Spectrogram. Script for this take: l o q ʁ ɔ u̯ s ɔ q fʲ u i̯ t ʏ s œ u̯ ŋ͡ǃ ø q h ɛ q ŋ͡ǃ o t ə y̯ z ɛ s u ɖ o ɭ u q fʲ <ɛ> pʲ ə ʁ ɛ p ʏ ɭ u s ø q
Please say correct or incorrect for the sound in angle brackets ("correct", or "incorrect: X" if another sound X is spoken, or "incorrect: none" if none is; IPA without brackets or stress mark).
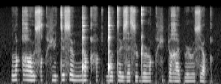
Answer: incorrect: ø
